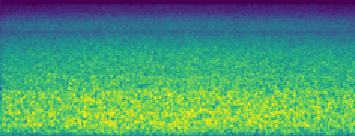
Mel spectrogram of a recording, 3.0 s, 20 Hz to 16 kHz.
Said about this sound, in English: You're hearing water rushing over the Maple River Dam, which holds back nearly 43 acres of water in Lake Kathleen. The dam is about 18 feet high and in rough shape.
